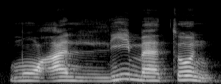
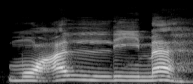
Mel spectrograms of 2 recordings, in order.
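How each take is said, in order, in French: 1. Le mot se termine par une finale complète 'tun'. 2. Le mot se termine par un son 'h' léger.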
